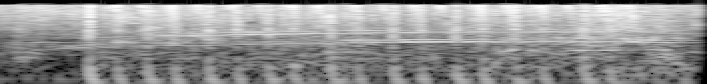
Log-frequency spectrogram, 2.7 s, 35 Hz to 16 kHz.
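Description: Rapid bursts of gunfire from a PS4 shooter game, with a loud shot kicking off a near-continuous stream of close, punchy reports and clattering impacts for the whole stretch.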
